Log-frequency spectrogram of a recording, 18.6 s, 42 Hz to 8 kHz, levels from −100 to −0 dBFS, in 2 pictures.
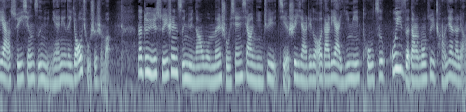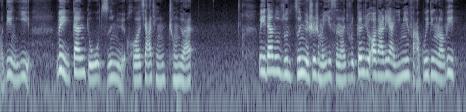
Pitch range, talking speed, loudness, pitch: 195-245 Hz, 295 characters per minute, -24 LUFS, 205 Hz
